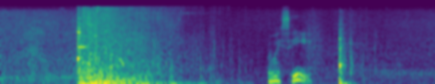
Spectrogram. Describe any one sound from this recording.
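Sparks crackle and burst with a whoosh.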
